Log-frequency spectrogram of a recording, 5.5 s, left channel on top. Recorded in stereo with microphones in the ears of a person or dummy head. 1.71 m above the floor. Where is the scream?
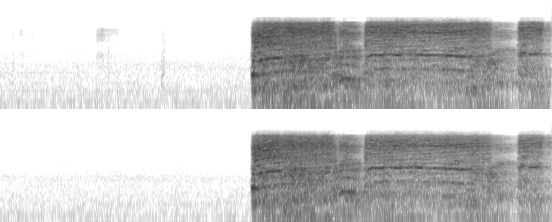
Centre (ahead or behind), 0.5 m.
